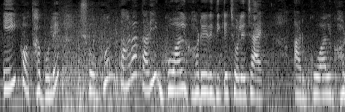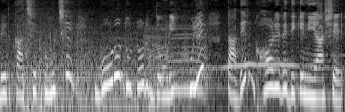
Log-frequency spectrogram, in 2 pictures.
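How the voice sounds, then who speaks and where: A woman narrating a cartoon story in a steady storybook telling manner. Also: on the high side, normal speed, noisy background. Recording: music bed behind the voice.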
